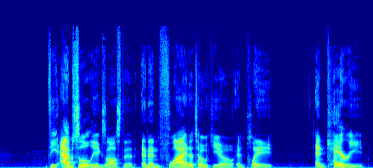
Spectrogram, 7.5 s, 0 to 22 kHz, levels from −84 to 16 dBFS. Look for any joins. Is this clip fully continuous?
yes; 0 cuts

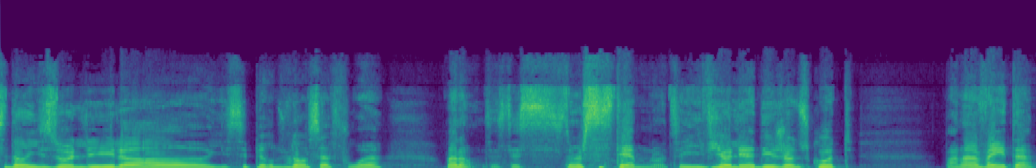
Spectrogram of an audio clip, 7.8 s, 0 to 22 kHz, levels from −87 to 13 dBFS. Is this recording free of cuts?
yes; 0 cuts

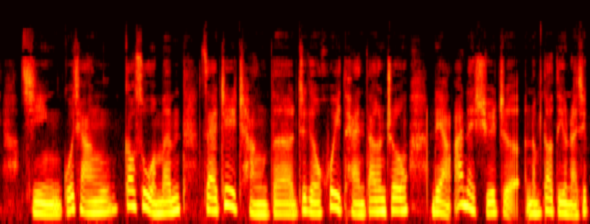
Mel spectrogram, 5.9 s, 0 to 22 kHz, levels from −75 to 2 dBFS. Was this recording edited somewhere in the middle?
no; 0 cuts

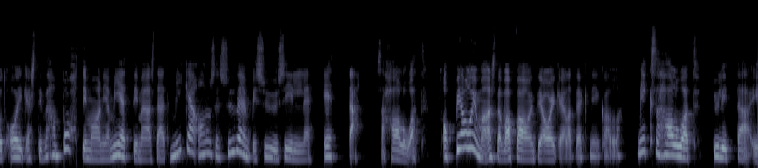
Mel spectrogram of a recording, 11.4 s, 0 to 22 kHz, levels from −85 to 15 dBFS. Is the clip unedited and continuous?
yes; 0 cuts

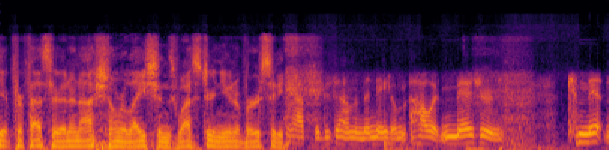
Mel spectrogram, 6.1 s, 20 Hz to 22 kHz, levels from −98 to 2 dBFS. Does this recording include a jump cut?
yes; 1 cut; at 2.8 s

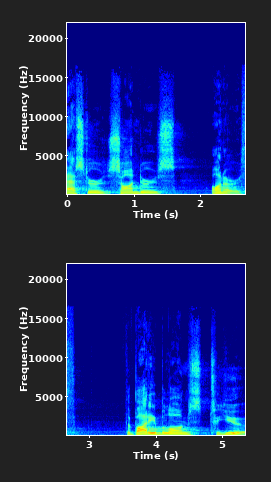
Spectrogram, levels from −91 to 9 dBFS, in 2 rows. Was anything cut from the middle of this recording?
yes; 1 cut; at 3.5 s

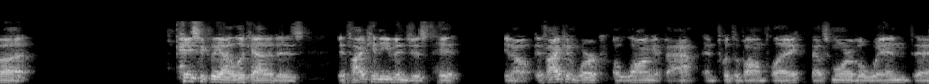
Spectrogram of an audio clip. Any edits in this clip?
no; 0 cuts

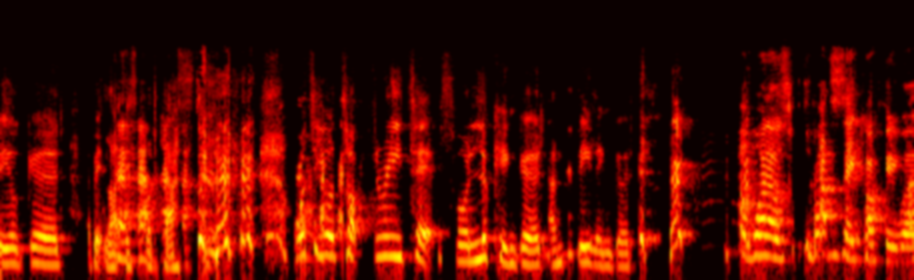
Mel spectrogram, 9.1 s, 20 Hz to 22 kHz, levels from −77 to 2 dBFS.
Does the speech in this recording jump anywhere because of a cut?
yes; 1 cut; at 6.3 s

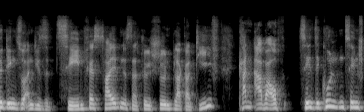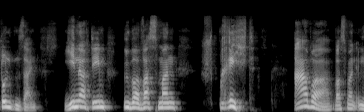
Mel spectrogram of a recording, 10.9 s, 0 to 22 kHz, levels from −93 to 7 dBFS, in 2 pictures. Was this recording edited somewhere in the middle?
yes; 2 cuts; at 3.4 s, 5.2 s

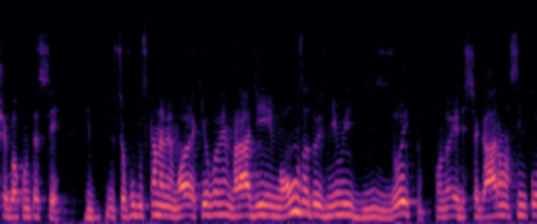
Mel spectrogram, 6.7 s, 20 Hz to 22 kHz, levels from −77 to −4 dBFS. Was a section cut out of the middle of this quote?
no; 0 cuts

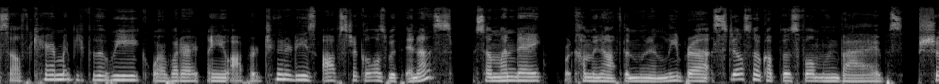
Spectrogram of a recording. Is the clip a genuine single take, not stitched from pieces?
yes; 0 cuts

